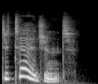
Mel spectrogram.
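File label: "detergent", British English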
